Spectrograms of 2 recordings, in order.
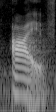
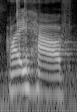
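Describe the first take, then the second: First: It is said as one contracted word. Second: It is said as two full words.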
